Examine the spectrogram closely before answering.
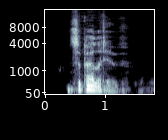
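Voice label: "superlative", Australian English; pronunciations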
